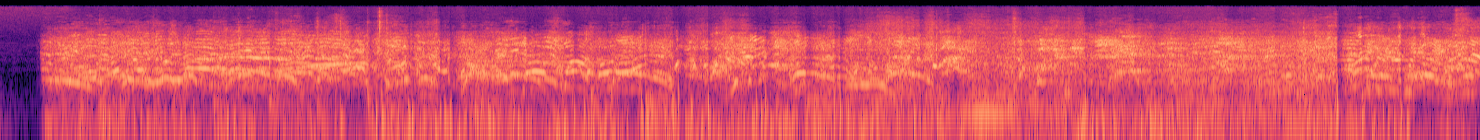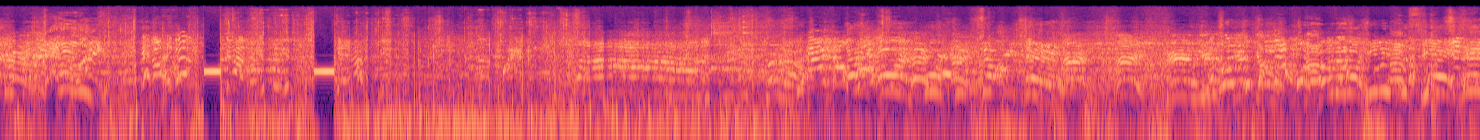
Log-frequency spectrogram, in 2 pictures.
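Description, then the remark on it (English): A dense, continuous crowd roar from a street riot in downtown Portland, Oregon, recorded on a cell phone video, with overlapping shouting voices, scuffling footsteps and running, plus occasional vehicle noise, loud and chaotic throughout without pause. “Just little cell phone videos that he posts, like last year when he showed street riots.”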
